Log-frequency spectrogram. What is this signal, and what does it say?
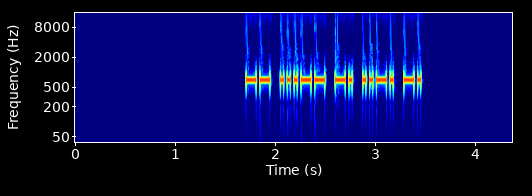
Morse code, heard as a keyed tone, about 34 wpm, 700 Hz. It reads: M3NFN
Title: DXCC-100 Call Signs - 5 Characters - 35wpm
